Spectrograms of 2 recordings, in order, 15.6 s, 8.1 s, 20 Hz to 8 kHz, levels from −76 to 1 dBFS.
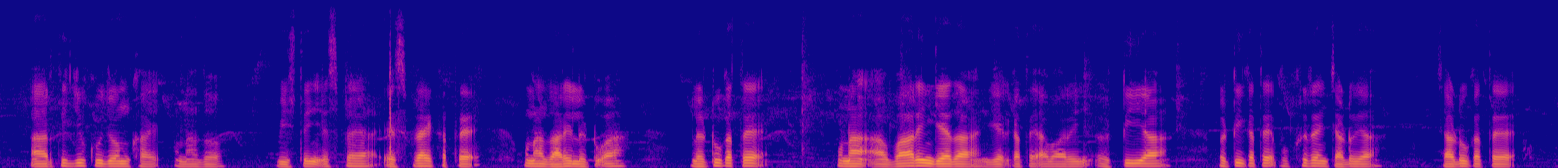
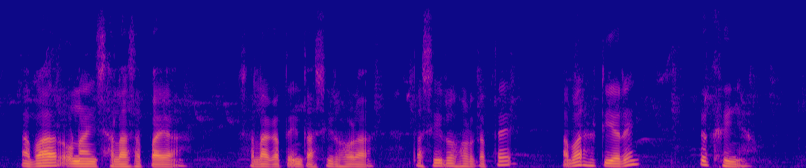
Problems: none marked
